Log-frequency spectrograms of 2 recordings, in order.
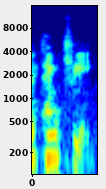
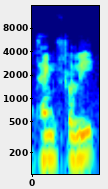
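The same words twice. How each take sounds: First: Thankfully as thank-flee; schwa dropped. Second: Thankfully as thank-fuh-lee; three syllables in thankfully, schwa kept; full form. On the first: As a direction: squeeze thankfully into two syllables. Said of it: "हम उसको कर देंगे". (thankfully छोटा करके: थैंक-फ्ली) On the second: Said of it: "हम कहते हैं". (thankfully पूरा: थैंक-फ-ली) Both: Shown as a demonstration.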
